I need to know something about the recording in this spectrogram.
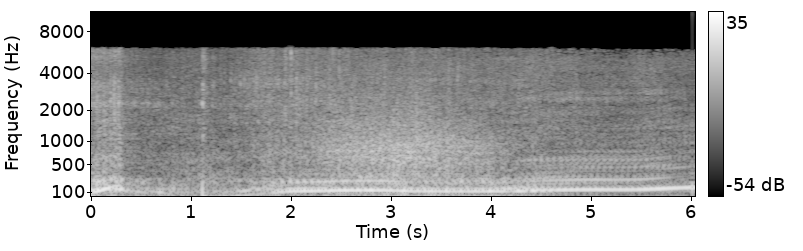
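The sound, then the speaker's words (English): An old, cheap car engine, a young driver's first car, sputters to life with a sharp click, then drones steadily and climbs in pitch as the car pulls away, loud, with no talking. “Well, it's his first car. It's supposed to be like that.”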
